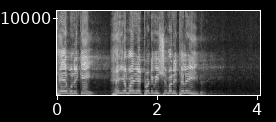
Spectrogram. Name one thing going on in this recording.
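A young man preaches loudly and with animation into a microphone, with a slight echo.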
